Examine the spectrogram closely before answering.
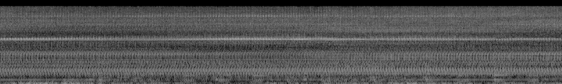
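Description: Cordless battery pressure washer running with a steady high-pitched whine, its water jet spraying through a rotating cyclone turbo nozzle and splashing against window glass.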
